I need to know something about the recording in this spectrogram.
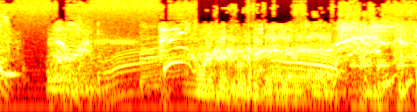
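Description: Cartoon character vocal effects: a string of drawn-out cries whose pitch slides up and down, after a short dropout just at the start.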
